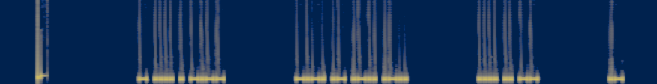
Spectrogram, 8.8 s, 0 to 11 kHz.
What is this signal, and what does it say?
Morse code, heard as a keyed tone, about 34 wpm, 700 Hz. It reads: THEY CALL HIM A
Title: 4x Word-Spacing - Sentences from Top 500 Words - 35wpm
